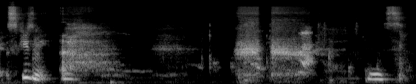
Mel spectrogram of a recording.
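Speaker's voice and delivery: gagging from nausea; queasy retching between words; dry heaving. Real, not acted. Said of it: "Pregnant. Nauseous".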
